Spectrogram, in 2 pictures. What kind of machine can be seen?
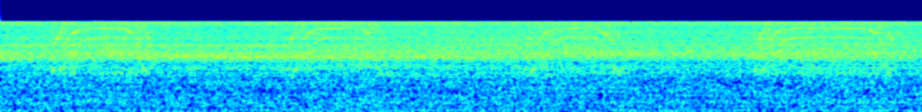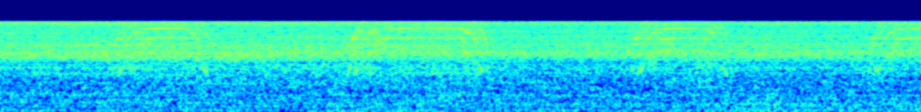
slide rail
